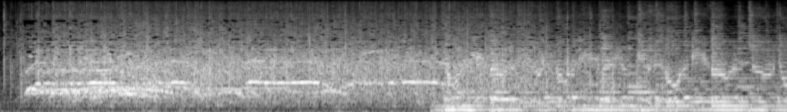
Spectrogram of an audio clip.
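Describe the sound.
Audience applause welcoming a Welsh-Galician band at Hay Festival, loud and steady clapping that fills the whole stretch, with the band's music starting up underneath partway through.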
